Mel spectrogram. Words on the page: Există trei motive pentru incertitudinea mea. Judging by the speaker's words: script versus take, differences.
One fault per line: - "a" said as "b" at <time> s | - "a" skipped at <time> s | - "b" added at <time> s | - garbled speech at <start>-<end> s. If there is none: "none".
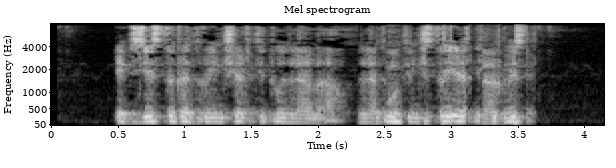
- "trei motive" skipped at 0.9 s
- garbled speech at 2.3-3.6 s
